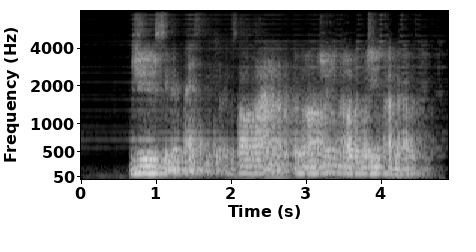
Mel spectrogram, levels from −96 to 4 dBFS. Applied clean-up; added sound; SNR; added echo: neural mask model DeepFilterNet 3.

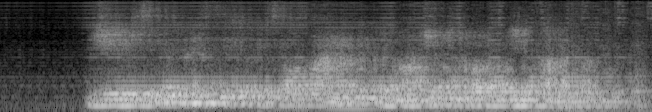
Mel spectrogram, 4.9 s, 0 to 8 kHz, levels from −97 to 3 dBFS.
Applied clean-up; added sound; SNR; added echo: neural separator model SepFormer DNS4.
